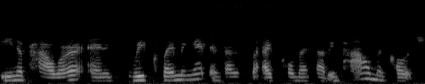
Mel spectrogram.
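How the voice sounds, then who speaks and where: Recorded with a dry, close sound and no echo, a woman speaks at a medium pitch with a Vietnamese accent and ordinary pitch variation. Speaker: empowerment coach. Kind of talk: interview.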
